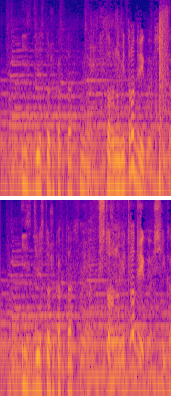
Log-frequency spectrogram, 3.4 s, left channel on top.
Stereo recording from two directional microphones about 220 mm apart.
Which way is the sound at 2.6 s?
10° right (ahead or behind).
